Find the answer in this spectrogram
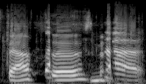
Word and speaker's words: FAFSA: doing my fafsa no you're saying it incorrectly rosie it's fafsa it's fafsa yes you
